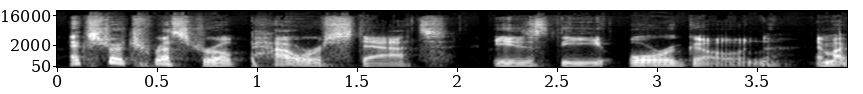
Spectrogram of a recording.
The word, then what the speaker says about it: orgone: so the uh extraterrestrial power stat is the orgon am I pronouncing that correctly I didn't actually look up the pronunciation yeah orgone orgone and this stat represents their life force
